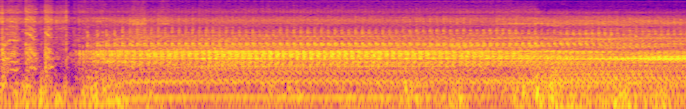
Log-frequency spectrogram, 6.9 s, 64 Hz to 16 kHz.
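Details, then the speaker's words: 1999 Subaru Legacy BH5 EJ201 cold start at −2°C outside: catches fast into high idle with light quick tapping over it; piston slap, audible only when fully cold, expected to fade after about ten minutes warm-up. "то есть вот как раз информация для тех кто покупает subaru машину когда смотрите двигатель холодный должен быть абсолютно холодный только на холодную вы услышите штук поршня"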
